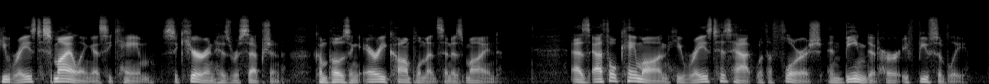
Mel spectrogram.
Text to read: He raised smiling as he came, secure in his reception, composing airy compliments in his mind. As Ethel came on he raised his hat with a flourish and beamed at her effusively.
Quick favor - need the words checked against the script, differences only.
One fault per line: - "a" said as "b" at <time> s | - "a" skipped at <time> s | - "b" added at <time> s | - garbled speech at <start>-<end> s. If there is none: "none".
none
